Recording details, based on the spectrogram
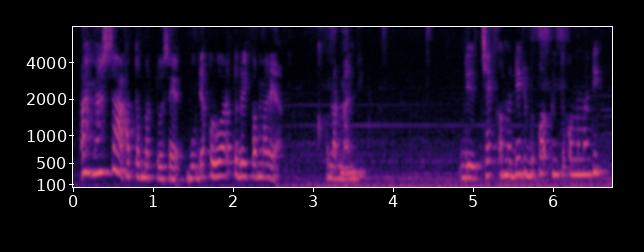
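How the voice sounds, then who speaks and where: A young woman with a high, mellow voice, telling a personal ghost story as a guest. She talks in an animated way and acts out other people's lines in quoted voices. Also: fairly quick, slight background noise.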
